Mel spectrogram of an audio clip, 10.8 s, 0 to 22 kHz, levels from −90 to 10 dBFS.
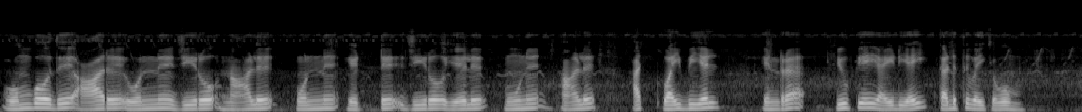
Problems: none marked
